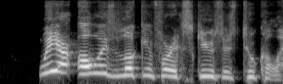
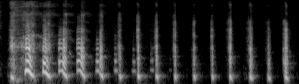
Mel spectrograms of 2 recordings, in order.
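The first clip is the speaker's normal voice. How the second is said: wheezy fading laugh; helpless laugh trailing off softly; 10 semitones higher, 8 dB quieter than usual. Real, not acted. Streamer cracks up at own joke, wheezy laughing. Joke about two Chrises.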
